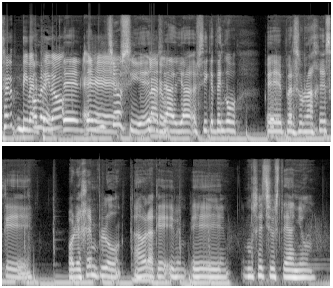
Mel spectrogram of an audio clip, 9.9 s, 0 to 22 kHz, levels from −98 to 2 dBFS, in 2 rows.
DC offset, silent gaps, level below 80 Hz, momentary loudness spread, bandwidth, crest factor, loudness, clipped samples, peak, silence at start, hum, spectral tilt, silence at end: under 0.1%; none; -26 dBFS; 9 LU; 16.5 kHz; 12 dB; -13 LUFS; under 0.1%; 0 dBFS; 0 s; none; -4 dB/octave; 0 s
